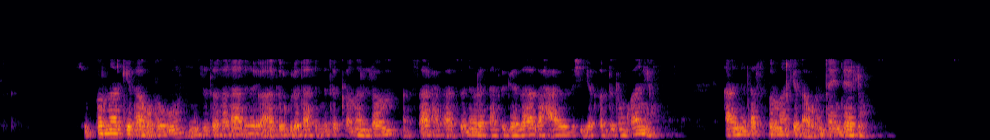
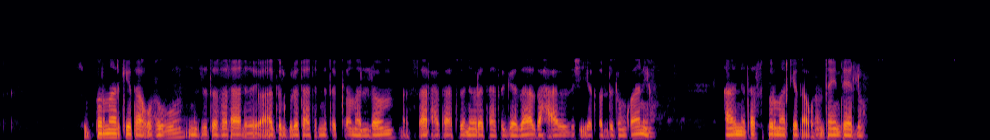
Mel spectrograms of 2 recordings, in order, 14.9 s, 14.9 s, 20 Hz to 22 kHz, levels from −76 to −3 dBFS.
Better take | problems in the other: second | room echo; dies away in 0.3 s

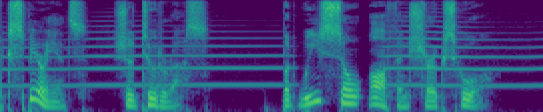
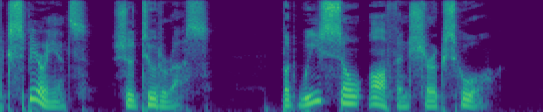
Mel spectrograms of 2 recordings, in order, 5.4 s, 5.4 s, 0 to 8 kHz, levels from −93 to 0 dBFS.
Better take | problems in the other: second | background sound (Trumpet); 16 dB below the speech

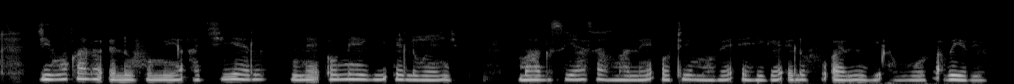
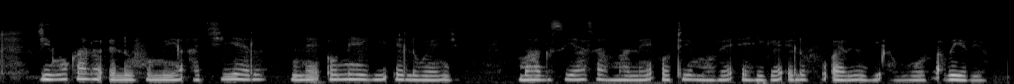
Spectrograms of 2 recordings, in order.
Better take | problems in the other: second | noise reduction (neural mask model Resemble Enhance denoiser)

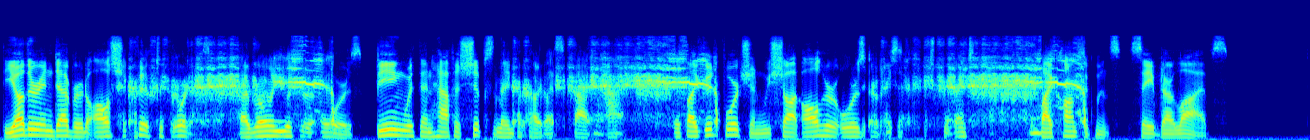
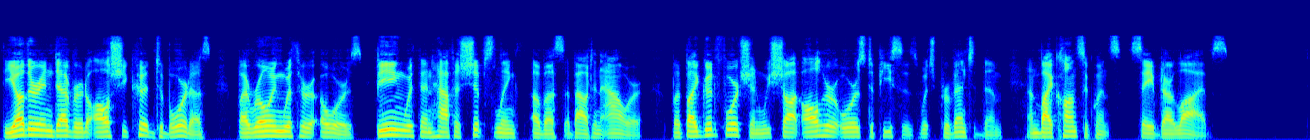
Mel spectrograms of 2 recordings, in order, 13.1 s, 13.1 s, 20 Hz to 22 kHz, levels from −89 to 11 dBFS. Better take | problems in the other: second | noise reduction (neural diffusion model UNIVERSE++)

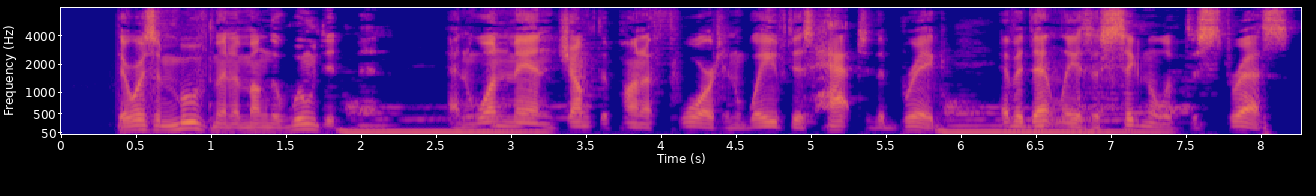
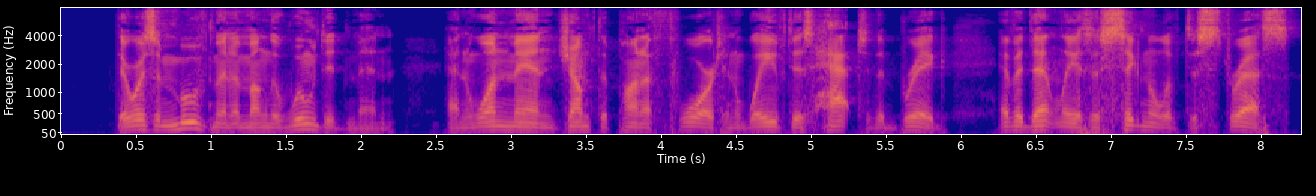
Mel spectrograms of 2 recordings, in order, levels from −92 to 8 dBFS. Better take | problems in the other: second | noise reduction (classical method Wiener filter)

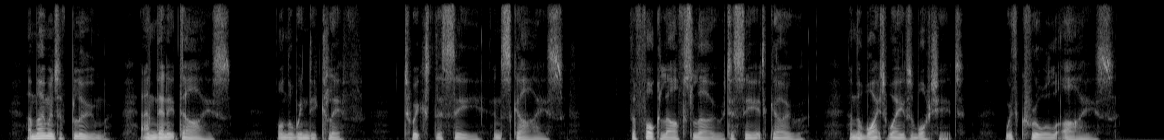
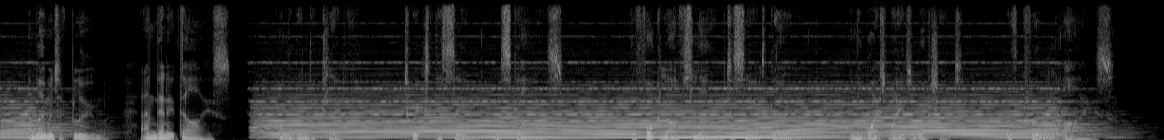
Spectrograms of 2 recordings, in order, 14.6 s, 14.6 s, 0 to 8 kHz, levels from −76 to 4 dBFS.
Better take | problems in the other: first | background sound (Organ); 3 dB above the speech

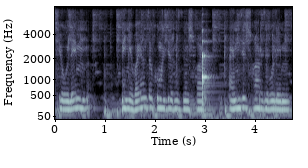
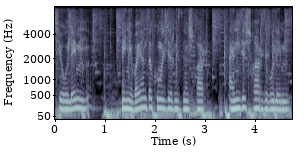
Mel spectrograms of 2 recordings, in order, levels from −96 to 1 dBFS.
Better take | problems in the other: second | background sound (Bowed string instrument); 3 dB above the speech // room echo; dies away in 0.2 s

